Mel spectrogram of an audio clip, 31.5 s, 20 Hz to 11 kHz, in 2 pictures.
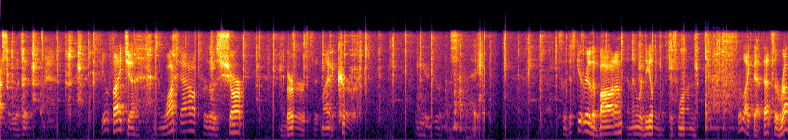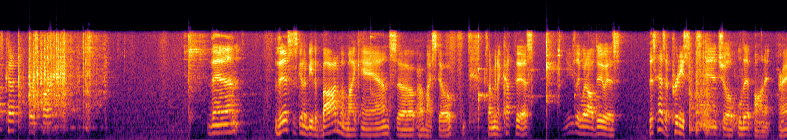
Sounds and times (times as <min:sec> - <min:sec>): Speech: 0:00.0 - 0:00.7, 0:02.0 - 0:04.9, 0:05.6 - 0:07.2, 0:08.3 - 0:09.8, 0:11.2 - 0:14.0, 0:14.8 - 0:17.0, 0:19.9 - 0:26.4, 0:27.0 - 0:28.2, 0:28.8 - 0:31.5.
